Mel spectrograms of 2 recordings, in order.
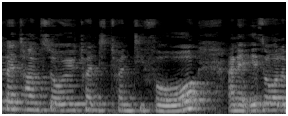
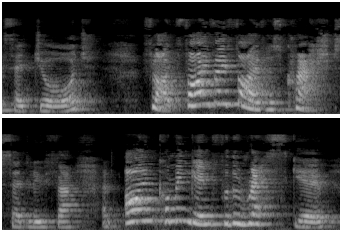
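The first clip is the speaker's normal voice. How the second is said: put-on lively storybook read-aloud for children; animated picture-book narration with character voices; bedtime story reading; 5 dB louder, slower than usual. Teacher reads bedtime story aloud.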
